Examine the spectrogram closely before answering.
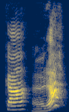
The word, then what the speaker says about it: caráter: Por exemplo, caráter. Olha o rá sendo a sílaba mais forte.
